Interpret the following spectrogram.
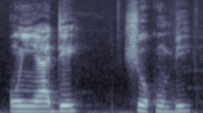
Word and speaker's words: Oyinade Shokunbi: Let me try pronouncing. Oyinade, Shokunbi.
